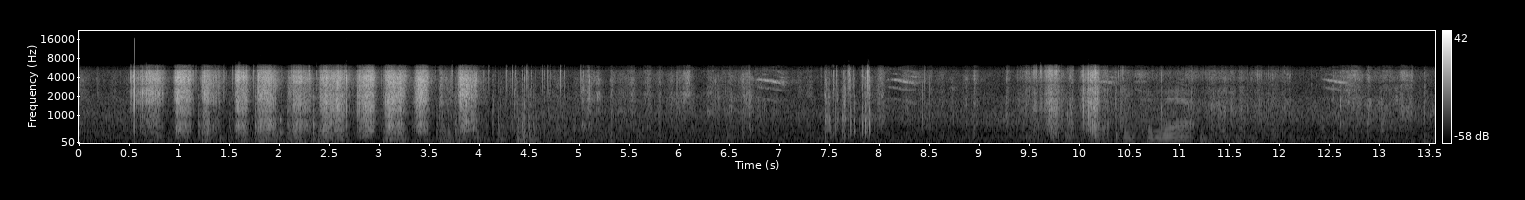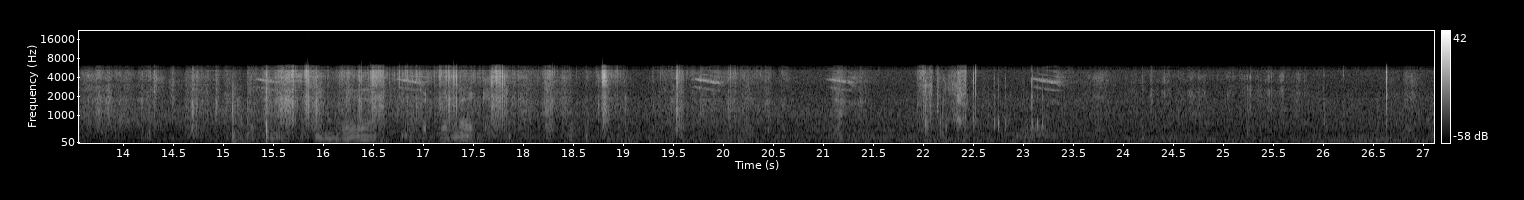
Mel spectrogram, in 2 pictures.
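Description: Bubble wrap and foam packing blocks being handled and pushed into a guitar case: dense crinkling and crackling for the first few seconds, then scattered rustles and crackles.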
